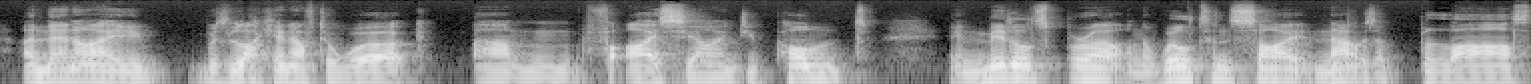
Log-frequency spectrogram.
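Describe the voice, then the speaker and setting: An ordinary speaking voice moves at a fairly quick pace with ordinary pitch variation. The background is quiet. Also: man. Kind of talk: interview answer. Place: office. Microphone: lapel.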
